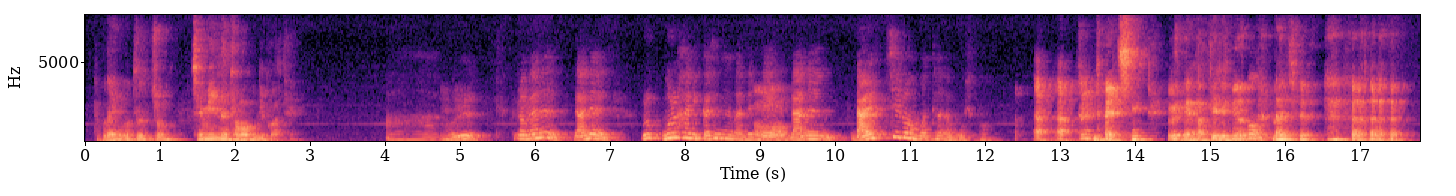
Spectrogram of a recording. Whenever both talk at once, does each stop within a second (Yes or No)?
Yes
